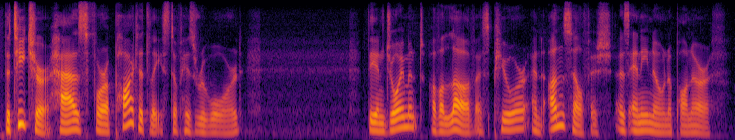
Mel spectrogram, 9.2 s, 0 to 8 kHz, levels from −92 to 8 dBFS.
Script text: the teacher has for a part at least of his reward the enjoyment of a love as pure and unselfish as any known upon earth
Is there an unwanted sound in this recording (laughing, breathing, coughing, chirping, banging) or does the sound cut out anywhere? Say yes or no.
no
